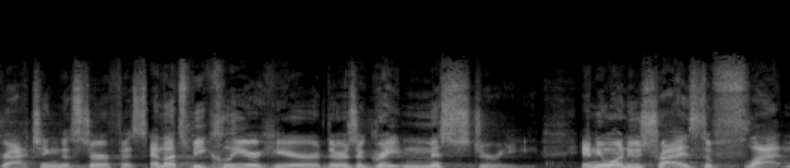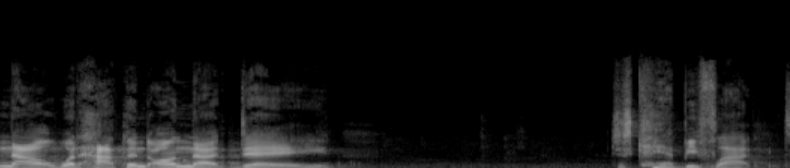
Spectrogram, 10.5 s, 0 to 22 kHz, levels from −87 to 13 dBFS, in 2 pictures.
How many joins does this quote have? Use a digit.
1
